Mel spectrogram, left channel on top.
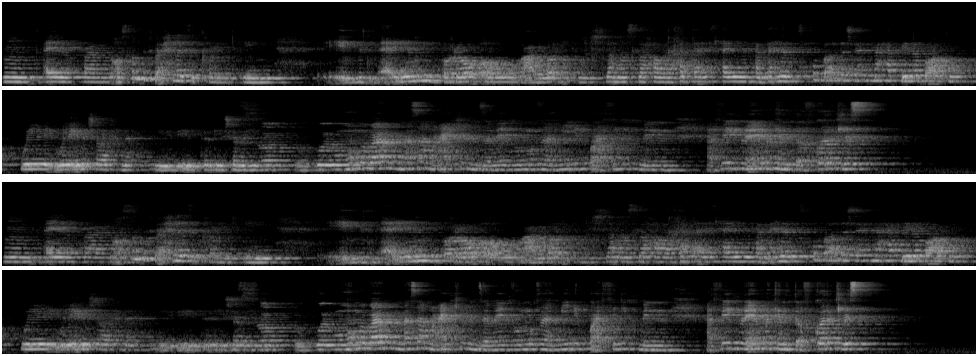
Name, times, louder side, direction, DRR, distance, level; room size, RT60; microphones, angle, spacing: voice 1, 0.0-9.7 9.9-12.4, left 3 dB, 80° left, -4 dB, 0.7 m, -29 dB
voice 2, 12.1-18.3, right 2 dB, 35° right, 0 dB, 0.4 m, -30 dB
5.7 x 2.1 x 3.0 m, 1.3 s
head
